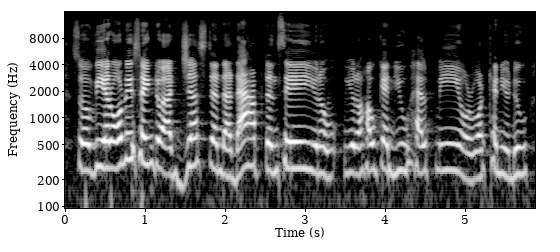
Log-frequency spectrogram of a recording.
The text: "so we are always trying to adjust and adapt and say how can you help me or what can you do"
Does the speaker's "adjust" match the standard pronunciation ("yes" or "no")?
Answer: yes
